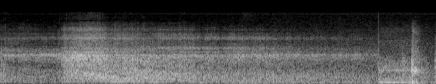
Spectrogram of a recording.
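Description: An S-400 Triumf surface-to-air missile's rocket motor after launch, a broad rushing noise that swells about half a second in and slowly fades as the missile climbs away.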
